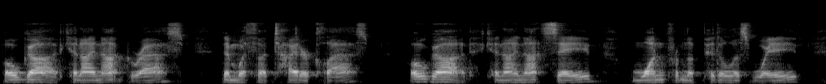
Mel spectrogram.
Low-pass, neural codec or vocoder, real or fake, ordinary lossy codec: 7.2 kHz; none; real; MP3, 48 kbps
